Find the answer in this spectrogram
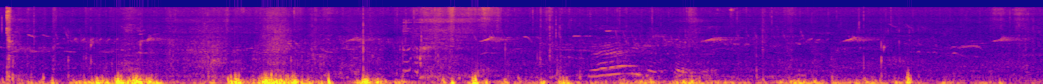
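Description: Muffled footfalls of a pony walking on a loose arena surface, under irregular low rumbling that is strongest in the first half. Short high chirps come now and then in the second half.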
